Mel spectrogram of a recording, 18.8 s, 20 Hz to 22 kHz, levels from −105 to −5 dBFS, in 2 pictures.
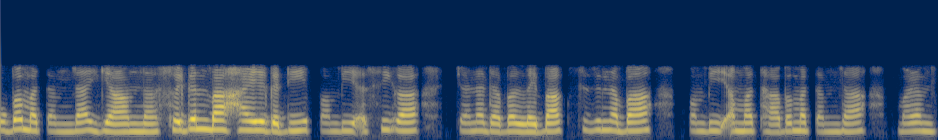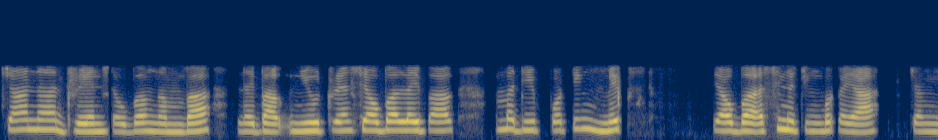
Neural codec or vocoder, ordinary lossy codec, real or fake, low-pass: autoencoder, 48 kHz, 128 numbers a frame, DAC-VAE, trained on Japanese speech; Opus, 24 kbps; fake; 3.6 kHz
